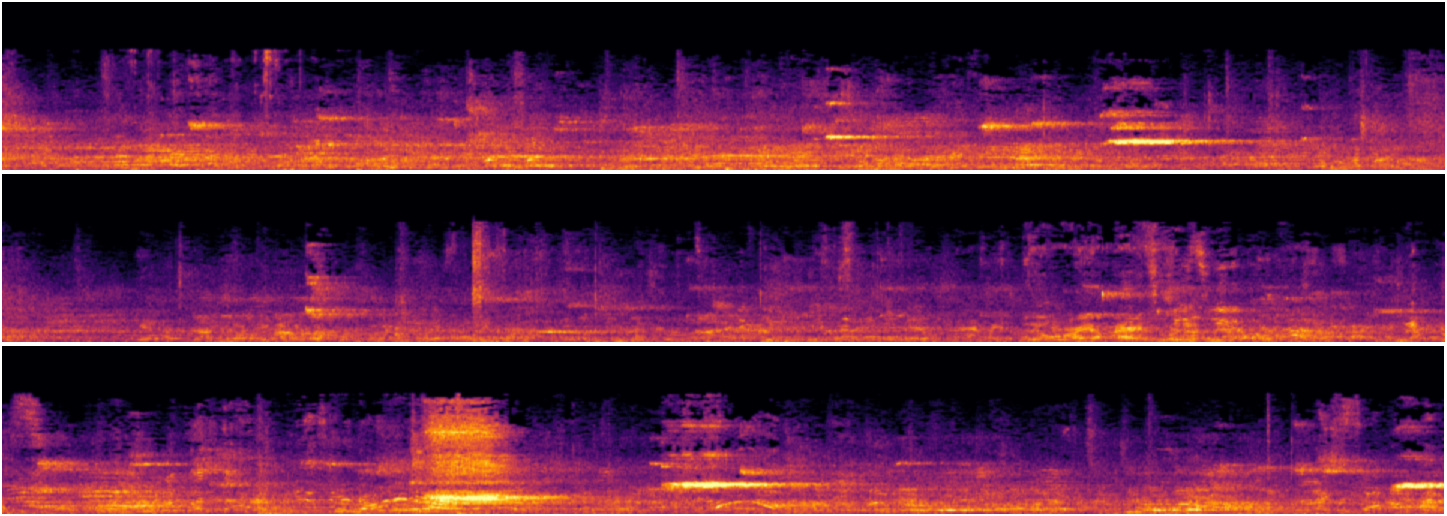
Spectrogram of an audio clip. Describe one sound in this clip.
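Many people chatter and call out in a large echoing hall.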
